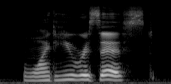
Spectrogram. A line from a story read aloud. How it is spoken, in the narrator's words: the Faith asked him sadly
